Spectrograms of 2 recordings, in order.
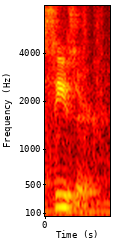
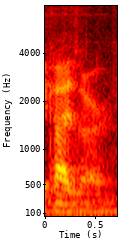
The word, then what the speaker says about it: Caesar: I think there's two pronunciations, that's why. – Well, I think Caesar is the only one who says Caesar. Everyone else in his legion will say Kaisar.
